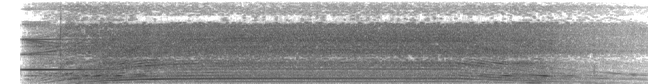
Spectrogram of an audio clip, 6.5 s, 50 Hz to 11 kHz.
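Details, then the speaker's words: Redmond RV-UR363 vacuum cleaner, used without its filter so debris entered the motor, after the main dirt was cleaned out: motor spins up to a steady, even high whine with airy hiss and winds down smoothly, now running evenly. "Ну вот основной грязюку я вытащил послушайте теперь как он работает Ровно"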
